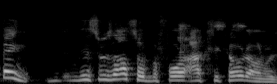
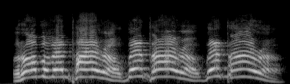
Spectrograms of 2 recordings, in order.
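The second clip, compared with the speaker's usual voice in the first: put-on loud, higher Russian-accented shouting; hammed-up shout; 8 semitones higher, 7 dB louder than usual. Announcing a fan name to the crowd with a hammed-up shout. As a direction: bellow the name like a wrestler announcer.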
